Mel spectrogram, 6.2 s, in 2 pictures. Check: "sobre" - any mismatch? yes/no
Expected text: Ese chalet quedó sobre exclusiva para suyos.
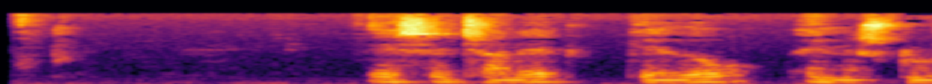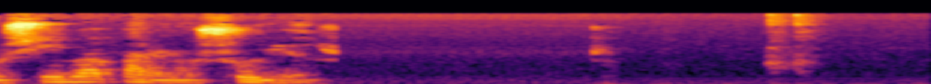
yes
